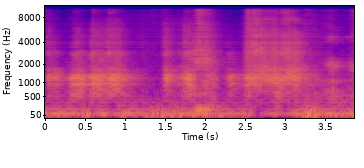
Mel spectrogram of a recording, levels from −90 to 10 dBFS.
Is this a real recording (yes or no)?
no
